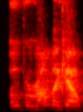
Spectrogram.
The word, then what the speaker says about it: Oberammergau: Everybody know how to pronounce that? Oberammergau Passion Play.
